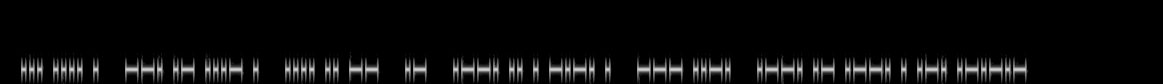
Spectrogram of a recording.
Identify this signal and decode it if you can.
Morse code, heard as a keyed tone, about 30 wpm, 700 Hz. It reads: SHE GAVE HIM A PIECE OF PAPER.
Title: Sentences from Top 1000 Words - Review Part 2 - 30wpm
